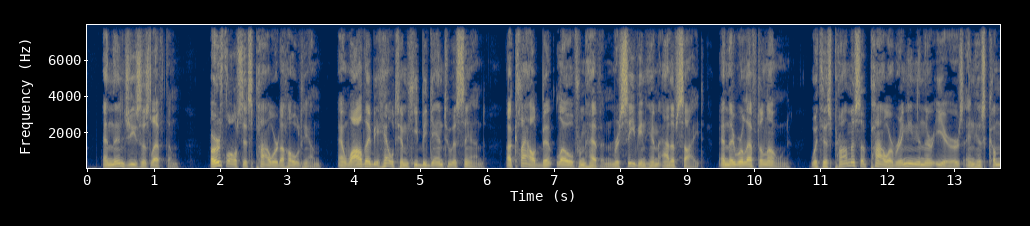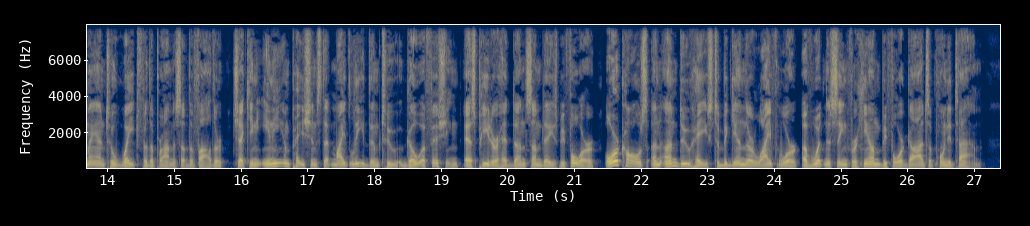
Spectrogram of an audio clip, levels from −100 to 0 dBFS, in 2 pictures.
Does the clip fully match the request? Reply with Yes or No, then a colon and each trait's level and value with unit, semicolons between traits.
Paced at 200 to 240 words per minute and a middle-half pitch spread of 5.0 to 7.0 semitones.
No: fast, 205 wpm; average, 4.6 semitones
